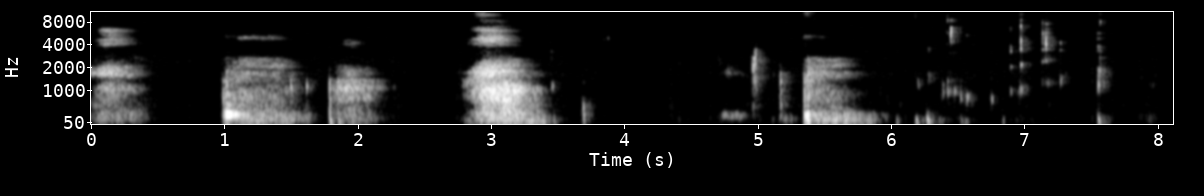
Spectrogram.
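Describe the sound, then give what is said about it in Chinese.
Heavy breathing in a few drawn-out, breathy sighs separated by silence, followed by scattered soft clicks and faint mouth noises. “你呼吸好重。”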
